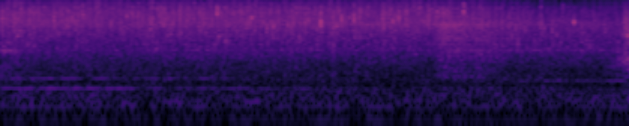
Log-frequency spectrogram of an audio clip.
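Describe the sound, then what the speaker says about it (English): Steady stream of water pouring in from the surface into a slick-walled pit in Horizon Forbidden West, a constant broadband rush with no gaps, fairly loud and close, swelling slightly at the very end. "Water's coming in. From the surface."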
